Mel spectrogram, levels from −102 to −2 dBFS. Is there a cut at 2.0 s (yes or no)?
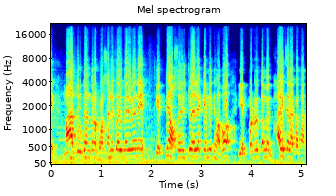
no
